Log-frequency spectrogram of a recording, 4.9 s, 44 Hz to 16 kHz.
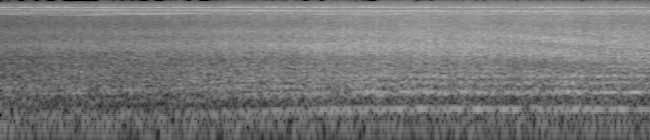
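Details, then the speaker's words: SuperX-controlled 1100mm hexacopter that tipped on takeoff, fix being lower CG and attitude mode: in attitude mode the rotor buzz builds evenly as the motors spool up with no stutter or surging, a smooth, normal takeoff. "that was better that's in attitude mode let me take it up out of ground to them let's try that again that was a little better"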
